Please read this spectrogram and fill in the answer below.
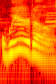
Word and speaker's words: Wyrdos: No, weirdos spelled with a Y.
